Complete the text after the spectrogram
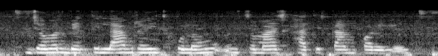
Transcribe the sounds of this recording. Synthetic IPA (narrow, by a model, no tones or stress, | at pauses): d͡ʒʌmʌnbjʌk̚t̪ilabʱɾʌɦit̪holʌɦũːsʌmad͡zkʰat̪iɾkamkʌɾele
